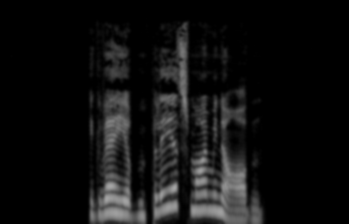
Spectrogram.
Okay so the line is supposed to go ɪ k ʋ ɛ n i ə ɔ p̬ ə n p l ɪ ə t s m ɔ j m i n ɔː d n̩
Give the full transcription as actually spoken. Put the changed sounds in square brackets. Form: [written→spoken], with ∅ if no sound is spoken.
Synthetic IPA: ɪ k ʋ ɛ n [i→j] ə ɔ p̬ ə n p l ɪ ə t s m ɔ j m i n ɔː d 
